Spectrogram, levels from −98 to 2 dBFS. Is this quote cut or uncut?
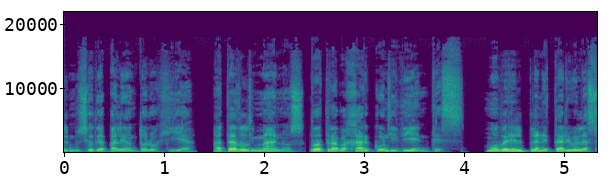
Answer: cut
